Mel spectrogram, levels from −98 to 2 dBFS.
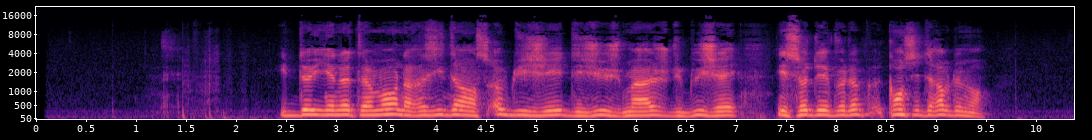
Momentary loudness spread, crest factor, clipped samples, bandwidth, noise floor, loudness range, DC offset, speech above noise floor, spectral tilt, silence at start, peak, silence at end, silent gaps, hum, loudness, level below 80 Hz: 8 LU; 20 dB; under 0.1%; 13 kHz; -65 dBFS; 2 LU; under 0.1%; 41 dB; -6 dB/octave; 1.45 s; -6 dBFS; 0.9 s; none; none; -25 LUFS; -64 dBFS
